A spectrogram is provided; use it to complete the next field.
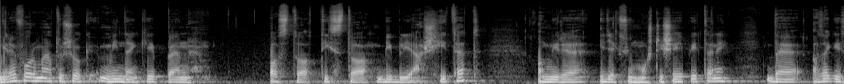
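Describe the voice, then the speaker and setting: A man with an unremarkable speaking voice talks at a fairly slow pace with fairly even intonation. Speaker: Reformed Church bishop. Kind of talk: interview.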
